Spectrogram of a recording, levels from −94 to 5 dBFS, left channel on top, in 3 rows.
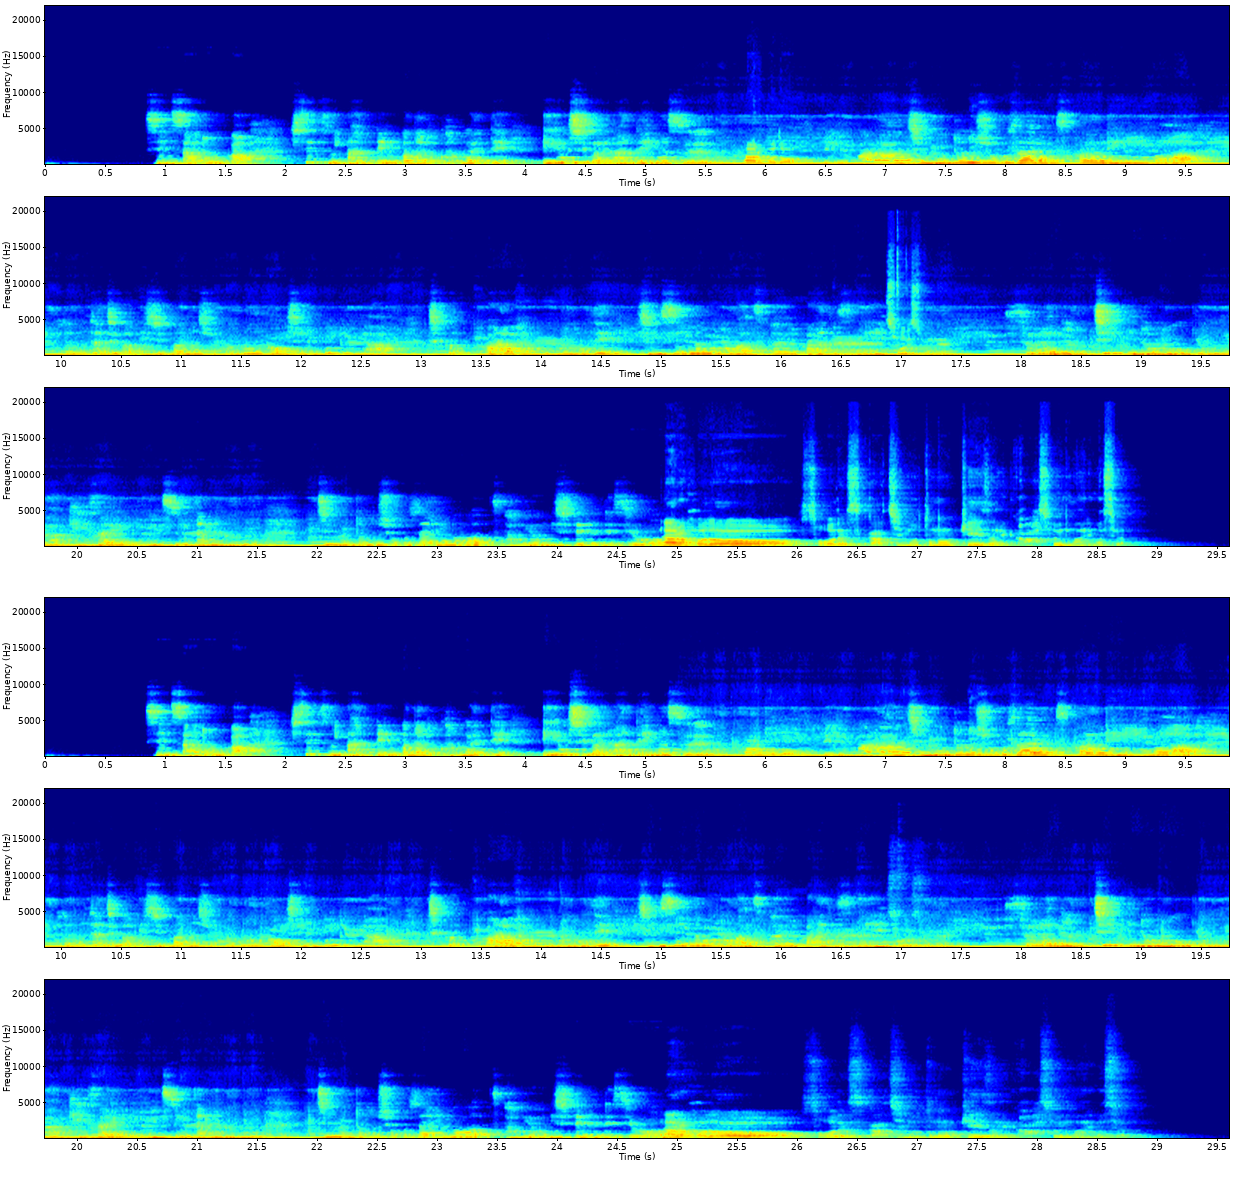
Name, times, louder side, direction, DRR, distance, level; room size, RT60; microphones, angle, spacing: voice 1, 0.9-5.5 6.4-16.9 17.9-24.9, equal, 20° right, -3 dB, 0.8 m, -30 dB
Musical instrument, 5.3-22.2, left 1 dB, 85° right, 0.7 m, -24 dB
voice 2, 5.8-6.3 16.4-17.5 24.8-28.7, left 3 dB, 75° left, 7 dB, 0.4 m, -30 dB
3.4 x 2.2 x 3.0 m, 0.88 s
head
